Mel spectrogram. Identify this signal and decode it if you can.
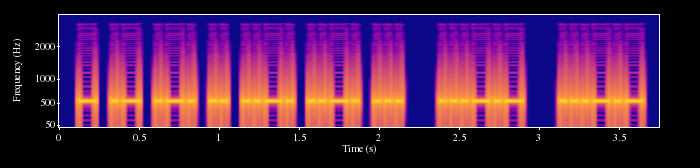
Morse code, heard as a keyed tone, about 36 wpm, 550 Hz. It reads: TARIFFS <SK> <SK>
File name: podcast / News headlines-1x-35x35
